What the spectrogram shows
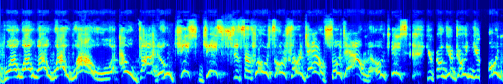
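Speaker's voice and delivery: acted-out, stuttery, very high, loud, panicked pleading. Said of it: "it's almost stuttery, ... becoming quite distressed and loud".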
